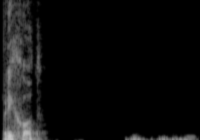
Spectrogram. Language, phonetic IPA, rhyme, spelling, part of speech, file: Russian, [prʲɪˈxot], -ot, приход, noun, Ru-приход.ogg
- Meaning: 1. arrival, coming; trip 2. receipt, credit, income 3. parish, congregation 4. onset of a drug, immediately preceding the buzz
